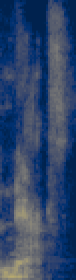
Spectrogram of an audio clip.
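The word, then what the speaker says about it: NAAQS: quality standards or uh, as we pronounce it in the air quality field, the the knacks.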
